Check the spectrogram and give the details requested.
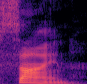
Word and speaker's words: sign: So the letter G is silent oftentimes when it is next to an N sound. So we have sign or gnome.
